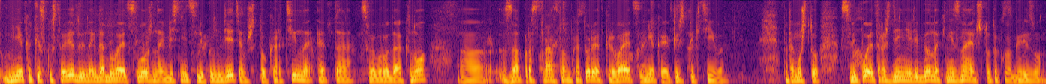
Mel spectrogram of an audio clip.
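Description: Ordinary pitch variation and a medium pitch mark this man's speech, delivered at a moderate pace. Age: 40s. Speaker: art historian. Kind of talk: lecture. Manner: sing-song.

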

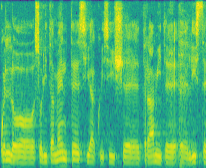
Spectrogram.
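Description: Very deep, low male voice, its intonation fairly even. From Sicily, province of Siracusa. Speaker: blind software developer. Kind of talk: interview.

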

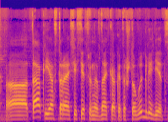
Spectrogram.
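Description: Music plays behind a man speaking at a moderate pace. His pitch sits in the medium range. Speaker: blind traveler and blogger. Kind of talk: casual chat.

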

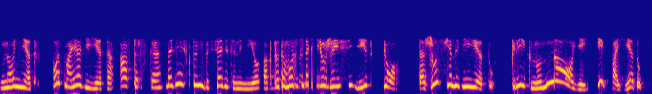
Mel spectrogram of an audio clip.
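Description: Very wide pitch swings at a very slow pace, with very even loudness. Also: woman, high pitch for a woman. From Moscow Oblast, Russia. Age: 30s. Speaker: amateur poet. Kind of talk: poetry reading.

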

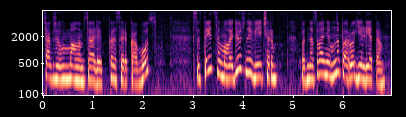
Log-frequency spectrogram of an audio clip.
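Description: Against noticeable background noise, a woman speaks at a fairly high pitch with very even loudness. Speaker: news reader. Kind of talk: news reading.

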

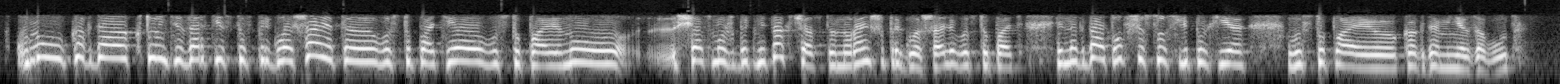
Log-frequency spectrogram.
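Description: A woman speaks in a high pitch at a moderate pace, with lively intonation and very even loudness. Noticeable background noise sits behind her. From Kalmykia. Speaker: singer. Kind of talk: phone interview. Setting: phone call.

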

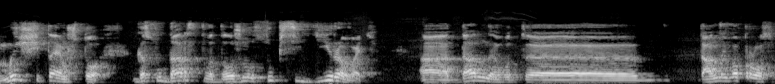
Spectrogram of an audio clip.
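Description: Over noticeable background noise, a man talks at a very slow pace with very wide pitch swings. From Russia, Perm. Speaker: project manager. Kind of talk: radio interview. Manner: halting, many filler sounds.

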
